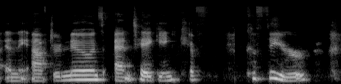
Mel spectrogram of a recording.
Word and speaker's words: kefir: I was gonna use some, you say it the right way to say is kefir, apparently.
